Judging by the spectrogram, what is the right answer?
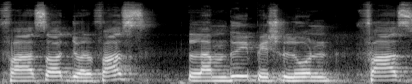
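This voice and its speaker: A man teaching a recorded Quran reading lesson, spelling out syllables slowly and patiently and asking the listener to repeat after him. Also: high-pitched, little pitch movement, a little hiss or hum. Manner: slow, drawn-out syllables for the learner to repeat; patient step-by-step instruction.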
